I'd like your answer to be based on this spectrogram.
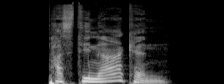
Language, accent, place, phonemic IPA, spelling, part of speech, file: German, Germany, Berlin, /pastiˈnaːkə/, Pastinaken, noun, De-Pastinaken.ogg
- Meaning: plural of Pastinake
